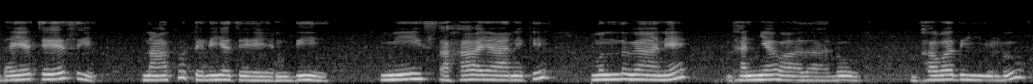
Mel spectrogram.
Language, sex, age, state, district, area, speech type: Telugu, female, 60+, Andhra Pradesh, Annamaya, urban, spontaneous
